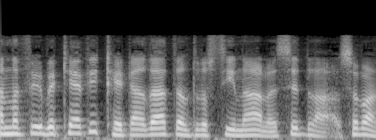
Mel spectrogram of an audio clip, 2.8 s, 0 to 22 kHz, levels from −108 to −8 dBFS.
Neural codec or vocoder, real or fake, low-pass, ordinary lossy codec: codec, 16 kHz, 0.5 kbps, FunCodec, trained on LibriTTS, 25 frames a second; fake; none; none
